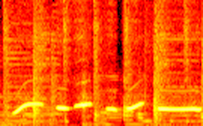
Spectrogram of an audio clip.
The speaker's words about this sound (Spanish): del silbido, no piense mal.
